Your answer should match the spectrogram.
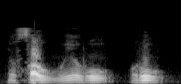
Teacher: هنا الراء مضمومة، إذن هي مفخمة عند كل القراء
